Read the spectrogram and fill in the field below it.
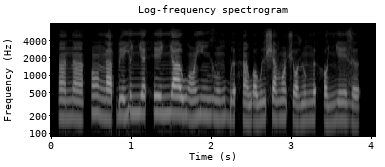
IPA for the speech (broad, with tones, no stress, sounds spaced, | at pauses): ã˨ n ã˨ | ɔ̃˦˨ ŋ a˨ ɓ e˨˦ j ə˦ ɲ ɛ˦ h eː˦ ɲ aː˦ w ɔ̃˨˦ j ĩ˧ ɣ ũ˨˦ ɡ͡b ə˨˦ h ã˨ w ɔ˨ w ɨ˧ ʃ a˦ v ɔ̃˦ ʃ ɔ˨ z ũ˧ ŋ ə˧ h ɔ˨ ɲ eː˦ z ə˨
